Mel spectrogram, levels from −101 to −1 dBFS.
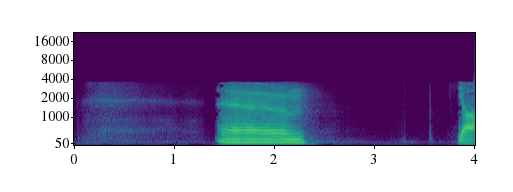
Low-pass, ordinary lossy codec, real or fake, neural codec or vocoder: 3.6 kHz; AAC, 16 kbps; fake; codec, 24 kHz, 0.5 kbps, DualCodec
